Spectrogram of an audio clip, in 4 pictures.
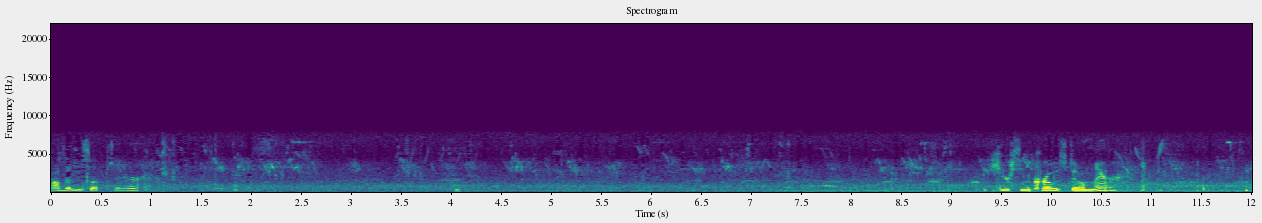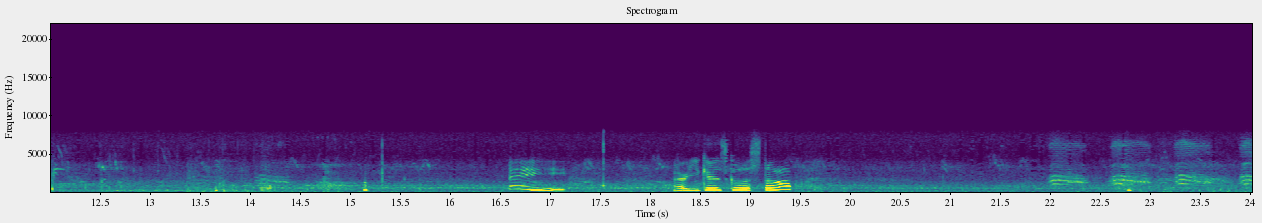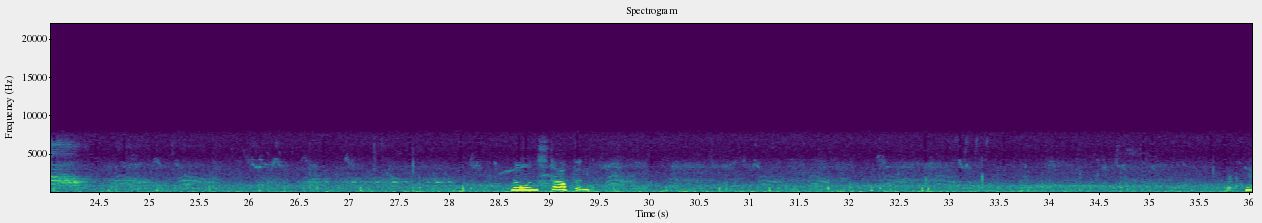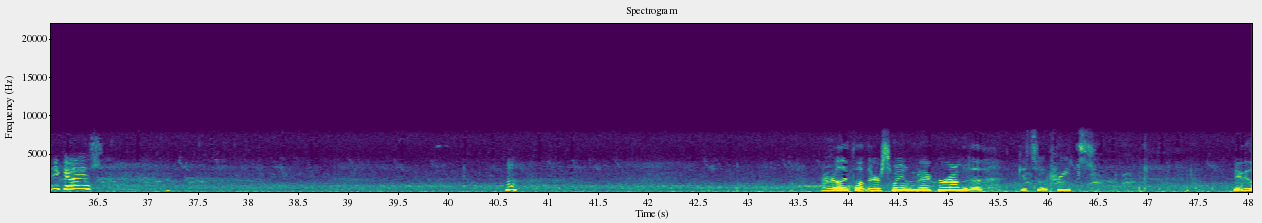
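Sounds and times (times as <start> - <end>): songbirds chirping: 0.0 - 48.0
crows cawing: 6.9 - 9.4, 11.9 - 15.3, 22.0 - 33.8, 36.5 - 39.6, 45.8 - 47.5.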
